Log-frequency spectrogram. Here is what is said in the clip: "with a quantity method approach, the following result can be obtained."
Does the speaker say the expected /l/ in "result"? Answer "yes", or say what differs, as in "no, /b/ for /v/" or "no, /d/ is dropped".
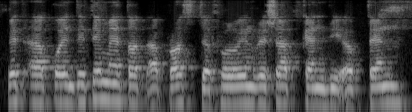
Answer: no, /l/ is dropped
